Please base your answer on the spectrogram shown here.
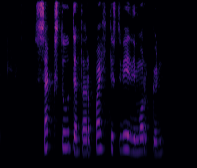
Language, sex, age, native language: Icelandic, male, 14, Icelandic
